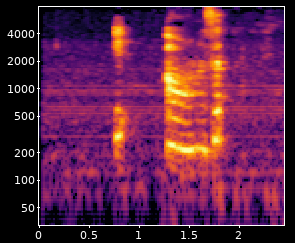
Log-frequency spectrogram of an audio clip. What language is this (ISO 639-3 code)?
zho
